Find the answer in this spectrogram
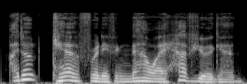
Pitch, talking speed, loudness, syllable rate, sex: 145 Hz, 240 wpm, -15 LUFS, 5.7 syllables/s, male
